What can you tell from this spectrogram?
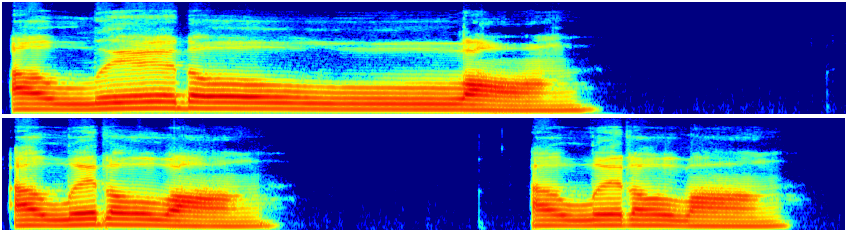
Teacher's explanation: just hold out that last L and then say the next word because it starts with L.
